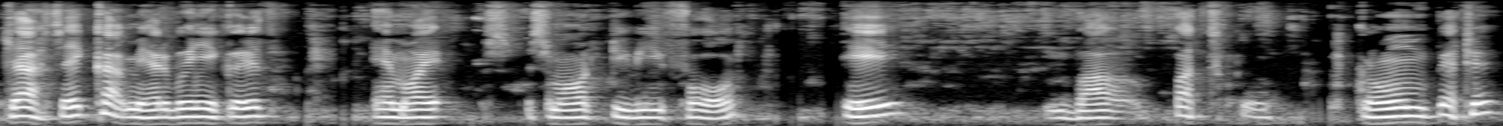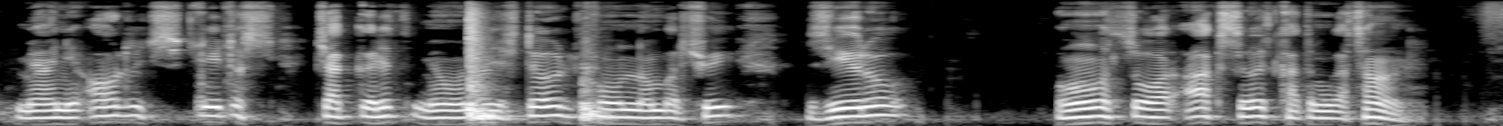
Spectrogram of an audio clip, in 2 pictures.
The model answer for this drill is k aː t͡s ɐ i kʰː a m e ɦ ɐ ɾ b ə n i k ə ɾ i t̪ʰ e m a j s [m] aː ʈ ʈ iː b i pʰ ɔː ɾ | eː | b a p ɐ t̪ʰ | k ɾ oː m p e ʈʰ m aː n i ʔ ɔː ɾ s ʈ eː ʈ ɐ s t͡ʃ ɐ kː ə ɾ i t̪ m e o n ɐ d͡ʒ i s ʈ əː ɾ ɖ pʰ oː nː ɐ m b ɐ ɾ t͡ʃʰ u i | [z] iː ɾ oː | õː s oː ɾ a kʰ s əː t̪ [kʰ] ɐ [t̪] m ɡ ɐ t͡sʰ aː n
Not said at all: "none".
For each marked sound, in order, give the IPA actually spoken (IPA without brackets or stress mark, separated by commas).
m, z, kʰ, t̪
